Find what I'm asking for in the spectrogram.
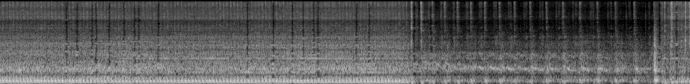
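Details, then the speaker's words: Brand-new Toro TimeMaster 21200 electric-start mower on its first start: a steady, even buzz at idle, then the pitch drops and the note goes choppy once the blades are engaged; normal running. "this is me starting the mower for the first time just want to hear how it sounds when it idles"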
